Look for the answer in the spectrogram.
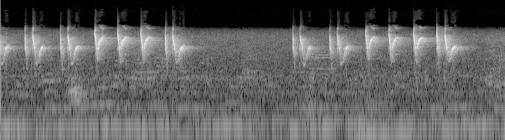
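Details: Bar-winged prinia from Petarukan in lively competition-preparation song: two rapid strings of piercing high chirps, about seven notes each, separated by a second of quiet.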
